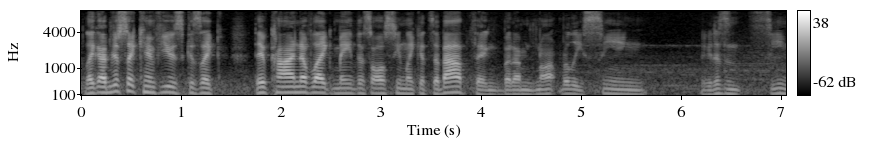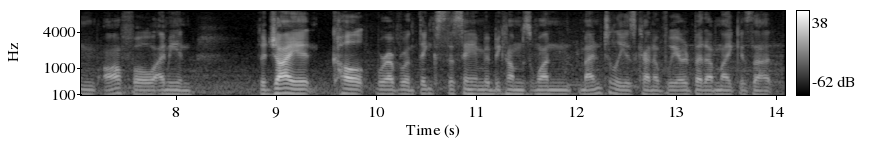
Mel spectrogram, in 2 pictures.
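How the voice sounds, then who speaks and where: A man's voice: fairly low pitch, little pitch movement, moderate pace, slight background noise. Puzzled young-sounding man thinking aloud. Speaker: streamer reacting to a story game. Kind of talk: casual commentary over gameplay.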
